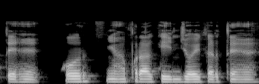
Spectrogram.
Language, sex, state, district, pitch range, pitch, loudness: Hindi, male, Bihar, Supaul, 120-125 Hz, 120 Hz, -17 LUFS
